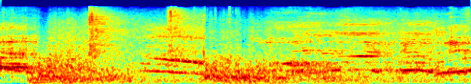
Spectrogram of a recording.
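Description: Thud of a wrestler's body landing on the wrestling ring mat, with voices shouting over it.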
